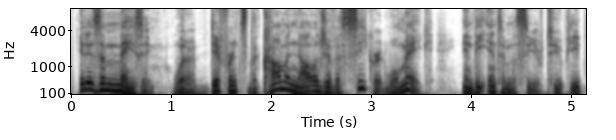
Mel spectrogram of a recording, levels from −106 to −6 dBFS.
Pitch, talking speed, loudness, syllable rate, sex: 115 Hz, 235 wpm, -17 LUFS, 7.2 syllables/s, male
